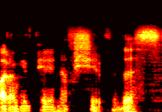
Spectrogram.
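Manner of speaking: whispered, under-the-breath muttering. Storyteller voices a woman as the group walks in, whispering to herself. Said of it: "she she like whispers to herself".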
